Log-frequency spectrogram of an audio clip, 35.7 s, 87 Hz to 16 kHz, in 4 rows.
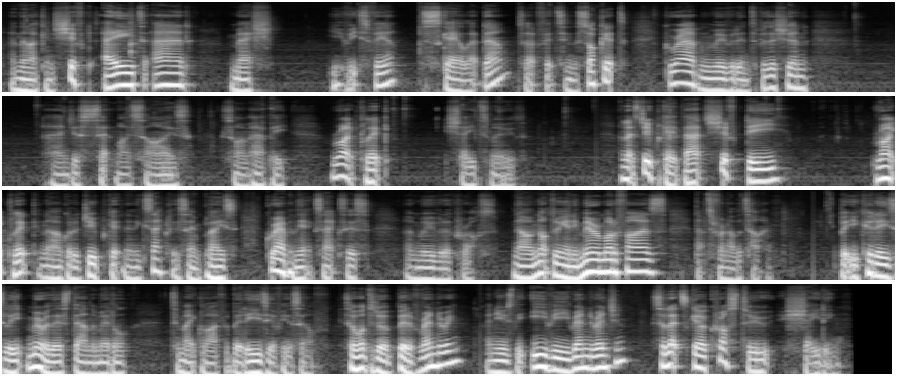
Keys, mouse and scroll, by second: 3.9 shift+a, 4.5 s, 5.8 click, 6.1-8.2 middle drag, 6.7 g, 8.2 click, 9.0 middle click, 9.2 s, 9.6 click, 9.8-11.9 middle drag, 11.3 g, 11.9 click, 13.8 right click, 14.2 middle click, 15.8 shift+d, 18.6-34.8 middle drag, 20.7 g.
